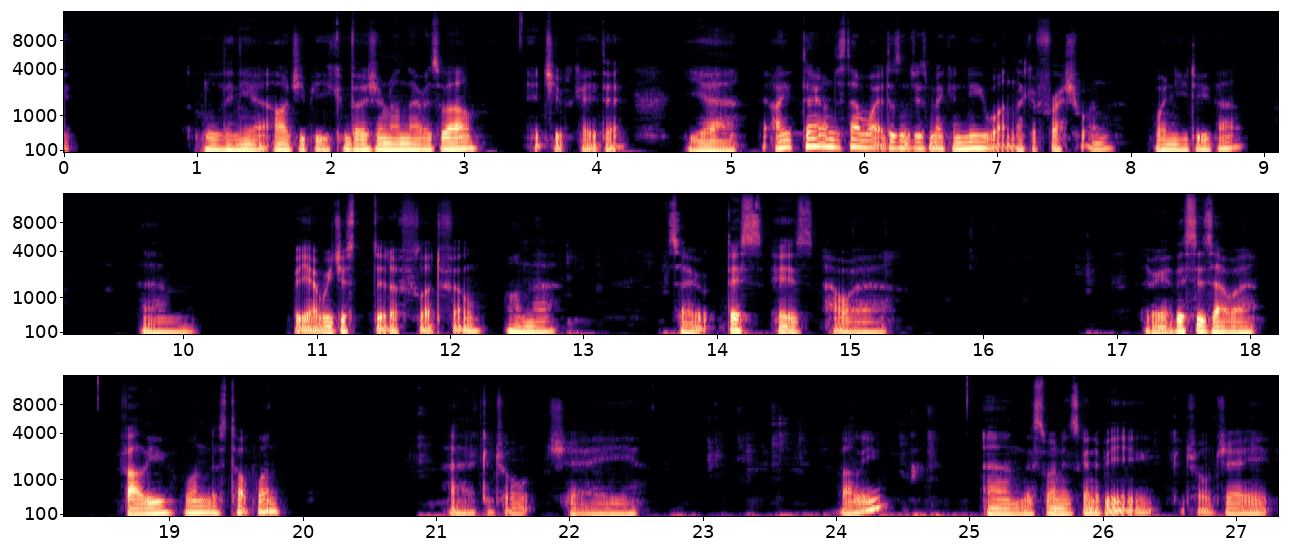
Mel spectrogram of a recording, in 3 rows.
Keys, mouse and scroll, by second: 3.4-3.7 drag, 3.7 g, 7.3 click, 8.1-8.7 middle drag, 8.7 click, 9.1-10.2 drag, 12.1-12.9 middle drag, 12.9-14.5 ctrl+shift+click, 14.3 ctrl+shift+click, 15.2 ctrl+shift+click, 15.9 ctrl+shift+click, 16.0 ctrl+shift+click, 16.8-19.2 middle drag, 19.2 click, 20.9 ctrl+j, 21.5 click, 22.4 F2, 25.3 drag, 26.3 ctrl+j, 27.0 click.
